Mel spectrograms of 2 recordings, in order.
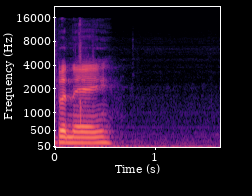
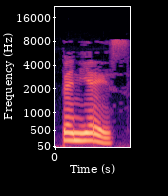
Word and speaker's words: beignet: I don't even know what a bonnet is, and I'm assuming it's pronounced bonnet.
